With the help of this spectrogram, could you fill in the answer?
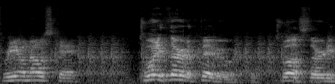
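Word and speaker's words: Ryunosuke: to a head now you can do it ryonosuke you have to ah are you nosey that's how you say it yeah all right i've been saying it's wrong it's rio nosque 23rd of february 12 30 p.m the old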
